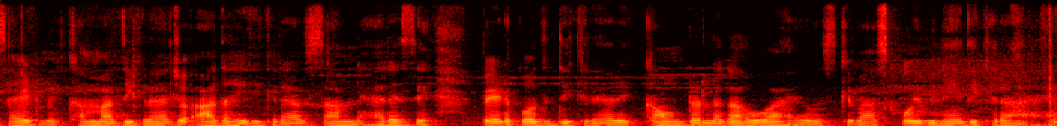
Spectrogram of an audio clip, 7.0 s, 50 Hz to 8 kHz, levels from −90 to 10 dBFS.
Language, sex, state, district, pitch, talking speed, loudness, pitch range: Hindi, male, Chhattisgarh, Raigarh, 115 Hz, 295 wpm, -31 LUFS, 110-125 Hz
